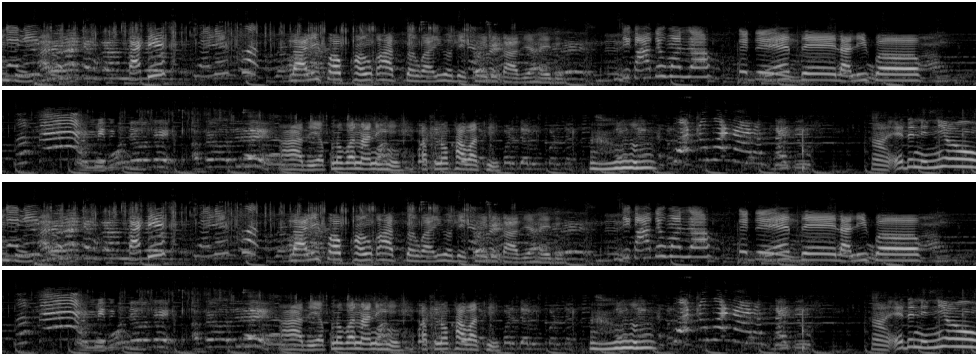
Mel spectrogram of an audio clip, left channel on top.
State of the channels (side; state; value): both; identical; correlation 1.00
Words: काटी लॉलीपॉप खाऊं का हाथ संगवारी हो। देखो ये काव्या है दे दिखा दे मला दे लॉलीपॉप हाँ दे अपनो बनाने हैं अपनो खावा थे हाँ ये दे निन्नी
